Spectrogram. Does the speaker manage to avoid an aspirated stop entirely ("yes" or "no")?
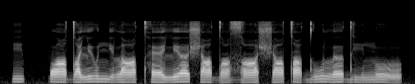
no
